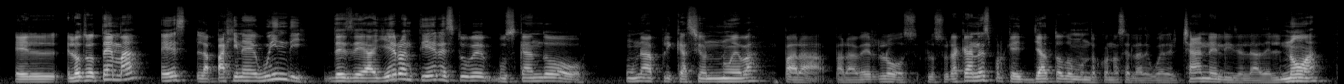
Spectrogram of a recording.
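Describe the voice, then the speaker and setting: This man talks at a fairly slow pace with a fairly high pitch. His loudness swings a lot, and his pitch ranges very widely. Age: 40s. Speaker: tech columnist; tech vlogger. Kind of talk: radio tech segment interview. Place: studio. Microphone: studio mic.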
